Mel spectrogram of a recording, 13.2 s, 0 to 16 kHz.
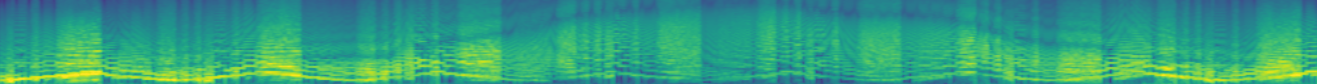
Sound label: Erica Synths Black Hole DSP2 Synth patch CV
